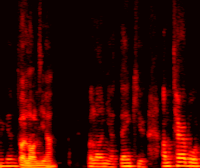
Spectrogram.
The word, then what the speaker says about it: Bologna: in italy uh right for how do you pronounce that name again bologna thank you i'm terrible with pronunciations guys if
